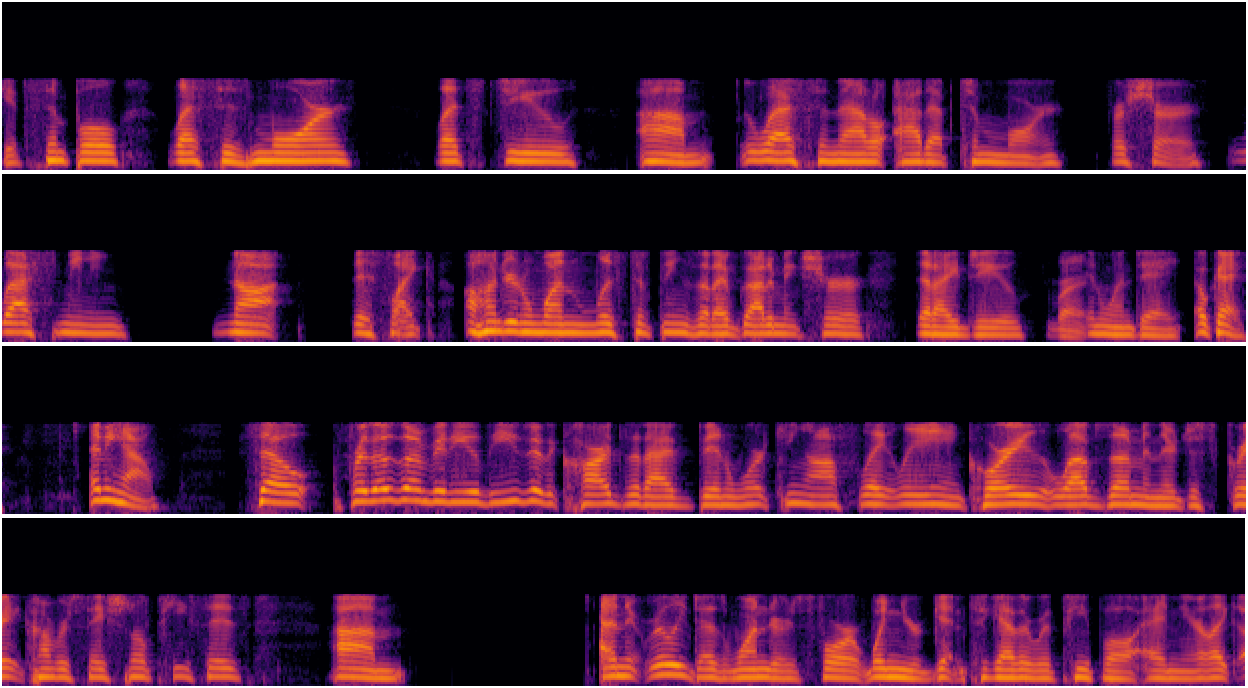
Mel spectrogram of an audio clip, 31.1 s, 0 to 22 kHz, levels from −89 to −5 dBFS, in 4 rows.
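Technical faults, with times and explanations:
No technical faults detected.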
